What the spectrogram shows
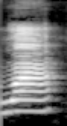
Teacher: عربی کا واؤ ہے، ہم نے اس کو ہونٹوں سے ادا کرنا ہے اور دانتوں سے ادا نہیں کرنا. جو اردو کا واؤ ہوتا ہے وہ دانتوں سے ادا ہوتا ہے.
